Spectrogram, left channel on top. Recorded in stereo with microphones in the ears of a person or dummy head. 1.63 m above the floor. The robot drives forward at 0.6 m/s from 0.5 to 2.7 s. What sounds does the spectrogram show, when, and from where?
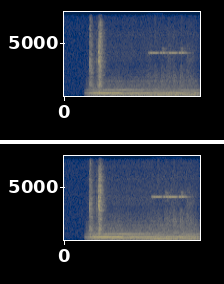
0.5 s a microwave: 10° right (ahead or behind), 1.7 m; by 0.9 s 15° right (ahead or behind), 1.5 m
